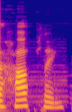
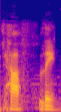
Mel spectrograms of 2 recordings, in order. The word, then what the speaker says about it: halfling: So he was a halfling, not a halved man. – Is that how you say it? Halfling? – Yes.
